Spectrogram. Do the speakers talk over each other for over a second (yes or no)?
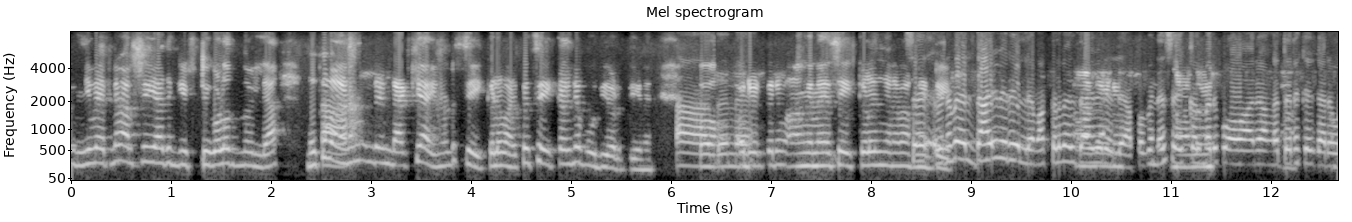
no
